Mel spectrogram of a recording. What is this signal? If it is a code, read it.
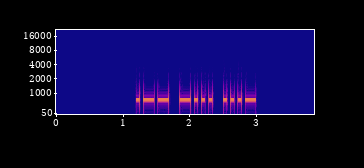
Morse code, heard as a keyed tone, about 22 wpm, 700 Hz. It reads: WBV
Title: Three Challenging Letter-Number Combinations 22wpm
